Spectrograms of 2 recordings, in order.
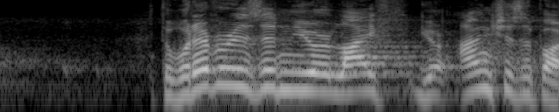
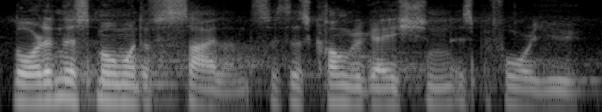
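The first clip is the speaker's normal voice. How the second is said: leading prayer; 6 semitones lower, 4 dB quieter than usual. Acted. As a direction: pray it quietly and reverently for the congregation. Leads congregation in prayer.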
